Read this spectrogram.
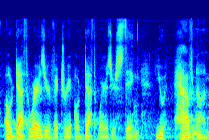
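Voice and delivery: soft, low, settled defiance; hushed defiance. Acted. Preacher closing the taunt to death in a soft, low voice.

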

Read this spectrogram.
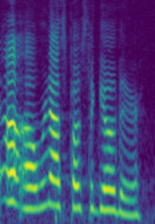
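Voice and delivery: put-on high, hesitant girl-cub voice; nervous little cub pulling back; worried Nala. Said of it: "And she's like".

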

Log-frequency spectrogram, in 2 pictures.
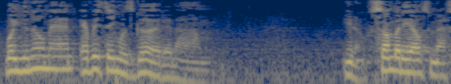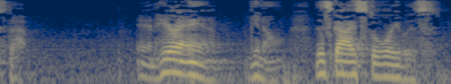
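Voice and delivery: low, soft mumbled excuse story; lightly voiced mumbling drifter; mumbling beggar. A hint of the beggar mumbling his excuse to the pastor. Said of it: "Here comes the story".

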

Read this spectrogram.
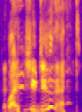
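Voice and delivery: high, laughing mock exasperation; mock plea to Peter McNichol, laughing and high. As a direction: beg him through laughter to just open the door. Retold exasperated reaction to actor.

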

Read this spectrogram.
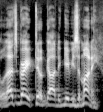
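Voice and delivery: high, loud mock enthusiasm; sarcastic retort. Husband answering his wife's property call, sarcastic. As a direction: toss it back with exaggerated sarcasm.

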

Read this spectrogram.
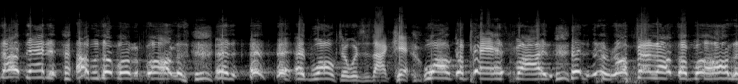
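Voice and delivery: put-on high, loud, halting child's blubber; sobbing little daughter. Hurt daughter explaining the fall to Daddy, imitated sobbing. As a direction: blubber it out between mock sobs.

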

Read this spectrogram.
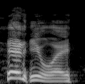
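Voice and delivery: laughing it off. Real, not acted. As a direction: shrug it off with a laugh. Laughs off own joke.

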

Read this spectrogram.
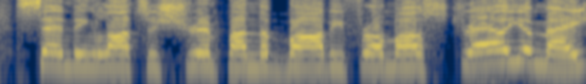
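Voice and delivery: high, loud mock Australian accent, hammed up. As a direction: ham up an Aussie greeting from a listener. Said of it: "Australian accents 'cause she says".

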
